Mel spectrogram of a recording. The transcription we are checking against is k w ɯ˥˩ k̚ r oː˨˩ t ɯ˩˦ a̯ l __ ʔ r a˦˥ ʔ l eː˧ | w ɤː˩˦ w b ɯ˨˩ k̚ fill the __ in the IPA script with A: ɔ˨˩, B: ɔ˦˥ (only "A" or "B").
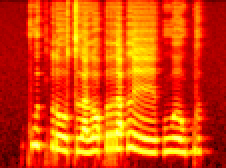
B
